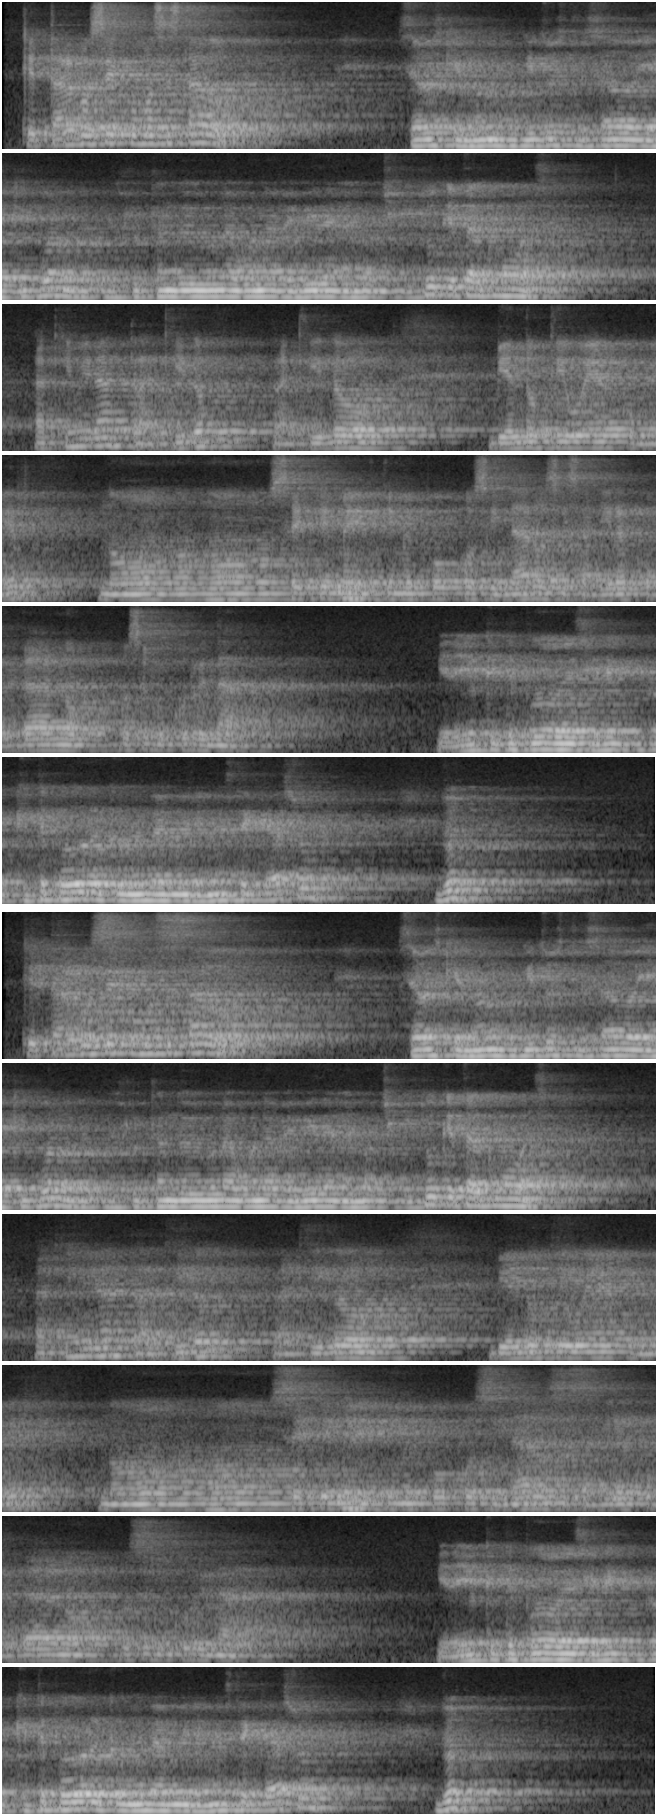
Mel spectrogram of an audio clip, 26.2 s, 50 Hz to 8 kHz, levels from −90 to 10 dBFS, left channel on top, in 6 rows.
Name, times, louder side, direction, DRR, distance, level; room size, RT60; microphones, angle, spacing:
voice 1, 0.1-1.6 8.9-10.1 10.5-13.3 13.7-19.1, left 1 dB, 50° left, -2 dB, 1.0 m, -24 dB
voice 2, 2.6-8.0 14.4-14.6 15.3-15.5 20.3-23.9 24.4-24.8, equal, 15° right, -2 dB, 0.5 m, -20 dB
8.5 x 4.5 x 4.5 m, 2.6 s
head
